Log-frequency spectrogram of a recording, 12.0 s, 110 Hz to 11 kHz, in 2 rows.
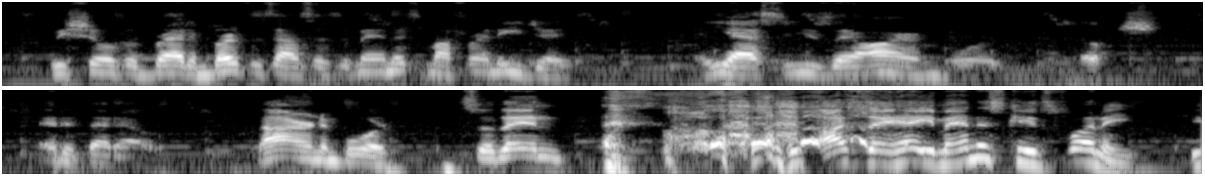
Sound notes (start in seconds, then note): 9.0 laughing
